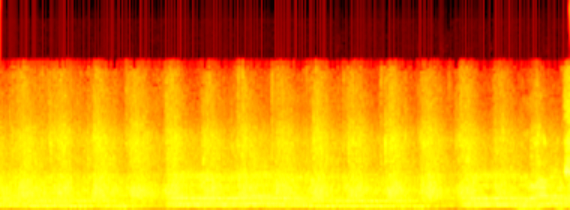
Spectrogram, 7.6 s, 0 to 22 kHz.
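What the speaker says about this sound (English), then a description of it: "What an atmosphere inside the stadium here." A stadium crowd roars and chants at a Paris para badminton men's singles SH6 final, a loud sustained din of cheering with rhythmic surges.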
